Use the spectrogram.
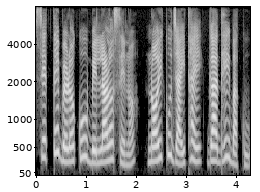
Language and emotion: Odia, neutral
